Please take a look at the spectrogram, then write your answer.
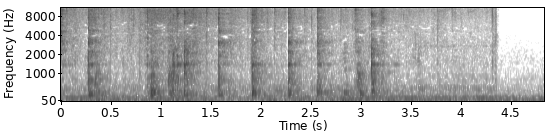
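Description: Green chillies, cumin seeds and a few fenugreek seeds fry in a pan, giving a steady close sizzle broken by repeated sharp scraping stirs, with no voices.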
